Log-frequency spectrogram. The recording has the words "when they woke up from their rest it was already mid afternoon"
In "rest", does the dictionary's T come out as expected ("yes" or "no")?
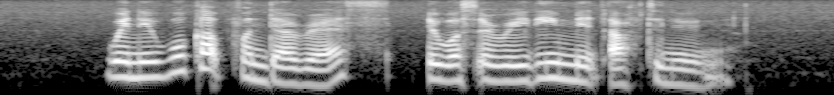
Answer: no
